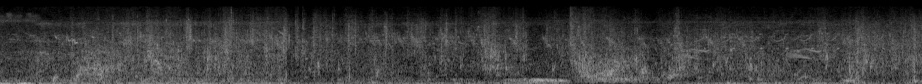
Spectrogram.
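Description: Asian elephants feeding in a swamp of water hyacinth: rustling, tearing plants and splashing, dripping water as the elephants pull the hyacinth up and shake the roots clean. A brief low sound comes about five seconds in.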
